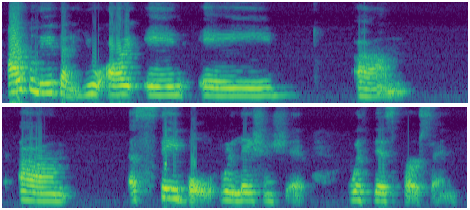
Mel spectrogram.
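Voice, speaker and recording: A woman giving an unscripted, intimate tarot reading, pausing and thinking aloud as she talks to the listener. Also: on the low side, fairly even intonation, a little mellow, dull audio. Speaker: tarot reader.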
